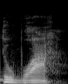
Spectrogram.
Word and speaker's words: Dubois: Dubois. Yeah, Dubois. It's spelled Dubous and aviation, and that's where I learned to fly.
